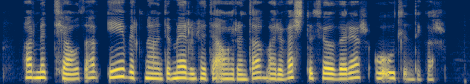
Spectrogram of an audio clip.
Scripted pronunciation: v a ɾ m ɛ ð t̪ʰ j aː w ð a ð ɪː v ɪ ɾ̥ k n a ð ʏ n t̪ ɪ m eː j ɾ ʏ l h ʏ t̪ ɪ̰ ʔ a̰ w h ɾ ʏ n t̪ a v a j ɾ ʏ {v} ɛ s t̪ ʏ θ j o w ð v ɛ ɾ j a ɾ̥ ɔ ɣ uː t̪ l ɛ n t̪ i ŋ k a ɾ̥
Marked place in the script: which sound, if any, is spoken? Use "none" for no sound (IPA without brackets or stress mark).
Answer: v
